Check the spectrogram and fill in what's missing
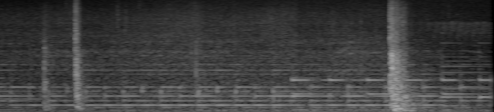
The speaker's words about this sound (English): Ooh, sweetie, open the door. Get the door. Open the door, sweetie.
